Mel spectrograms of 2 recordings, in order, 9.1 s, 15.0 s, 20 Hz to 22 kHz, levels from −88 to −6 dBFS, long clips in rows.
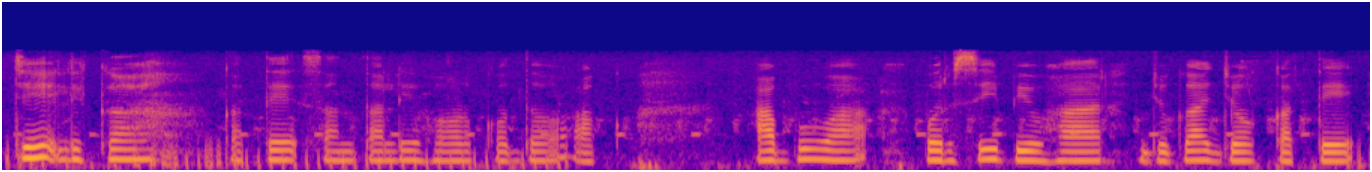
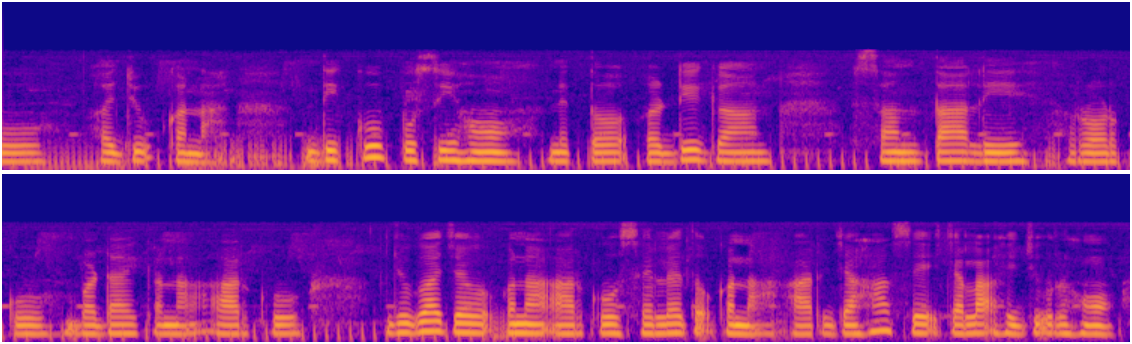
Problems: background sounds at intervals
